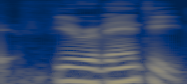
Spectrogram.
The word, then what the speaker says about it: Fioravanti: Thanks for joining me, Leo Fioravanti.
